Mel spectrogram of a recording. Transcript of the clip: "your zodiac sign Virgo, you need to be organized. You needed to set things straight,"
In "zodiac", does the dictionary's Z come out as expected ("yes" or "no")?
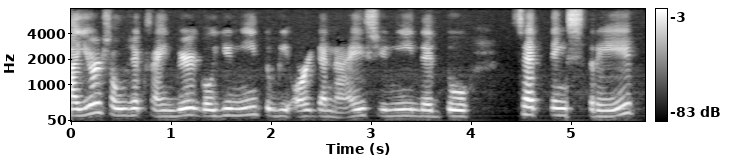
no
